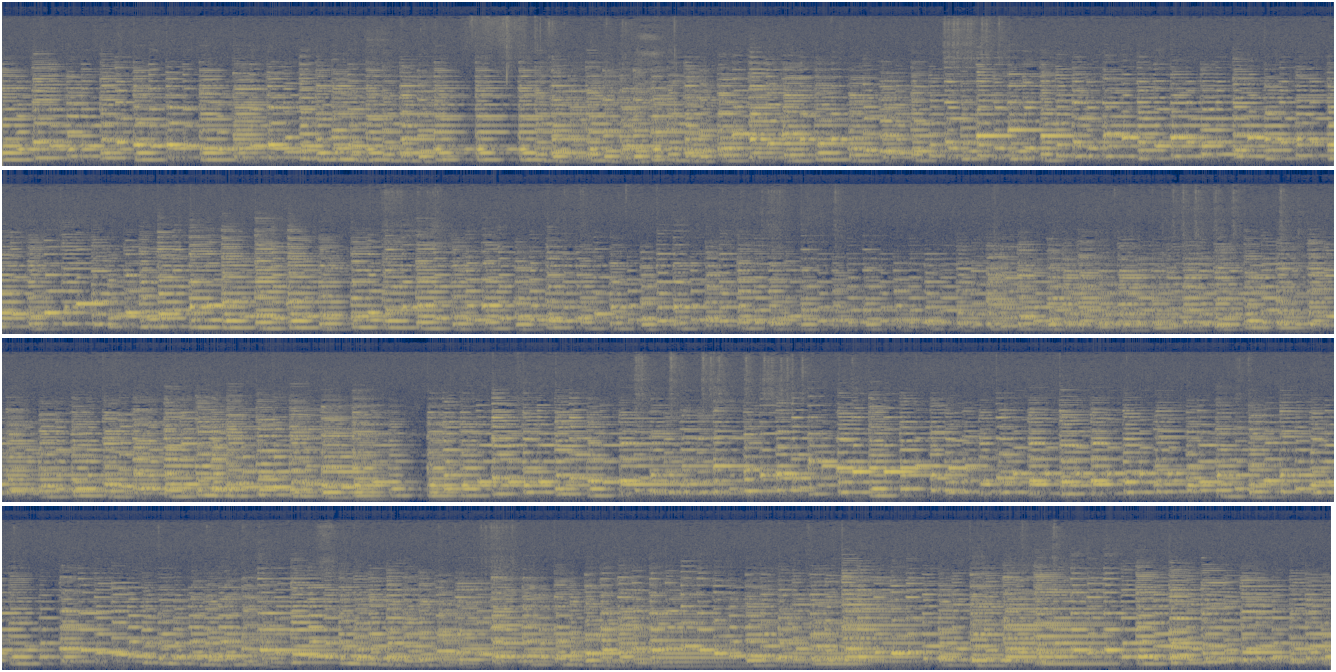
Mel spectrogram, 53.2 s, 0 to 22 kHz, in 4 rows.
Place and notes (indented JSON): {
  "title": "Monserrat, Valencia, España - Unió Musical",
  "date": "2015-07-28 11:20:00",
  "description": "Interpretación de una pieza de piano.",
  "latitude": "39.36",
  "longitude": "-0.60",
  "altitude": "165",
  "timezone": "Europe/Madrid"
}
